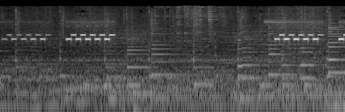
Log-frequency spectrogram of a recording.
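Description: Mobile phone ringtone for an incoming call: bursts of bright, high electronic beeping that repeat in short trains, with a dense, steady layer of lower sound running underneath throughout.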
